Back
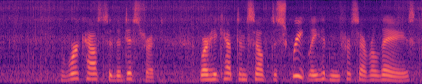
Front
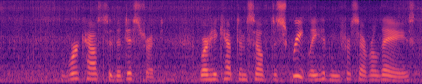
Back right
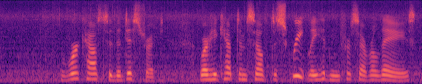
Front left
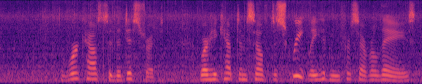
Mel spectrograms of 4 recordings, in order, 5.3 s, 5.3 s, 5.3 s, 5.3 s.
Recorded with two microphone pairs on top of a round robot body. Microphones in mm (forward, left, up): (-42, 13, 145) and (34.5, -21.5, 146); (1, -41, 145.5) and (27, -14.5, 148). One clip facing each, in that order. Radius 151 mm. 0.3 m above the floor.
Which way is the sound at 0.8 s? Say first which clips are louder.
Back 3 dB, back right 5 dB; 155° right.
